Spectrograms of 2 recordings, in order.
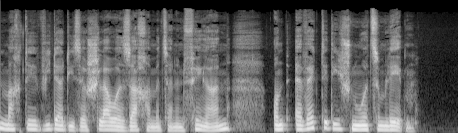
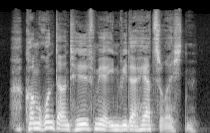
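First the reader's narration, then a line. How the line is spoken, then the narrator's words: Called out. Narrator (German): rief Edwin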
